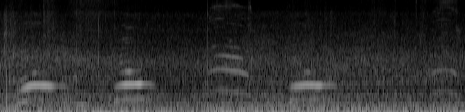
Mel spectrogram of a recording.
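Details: Tiny lost kitten, palm-sized, crying from under a parked car before being rescued: thin, high meows about once a second, each slightly rising then falling, with a person's soft voice nearby.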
